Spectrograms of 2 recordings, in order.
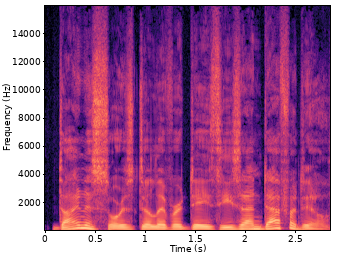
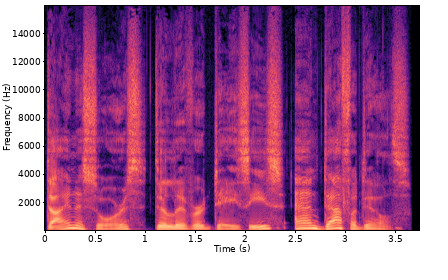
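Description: First: The sentence is said at a fast pace. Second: The sentence is said at a moderate pace.

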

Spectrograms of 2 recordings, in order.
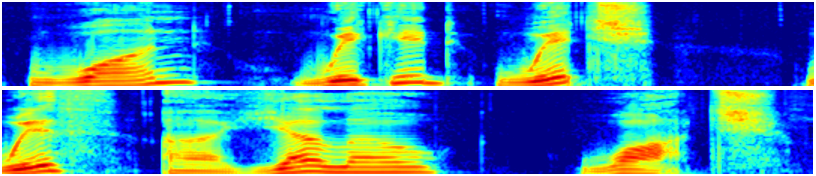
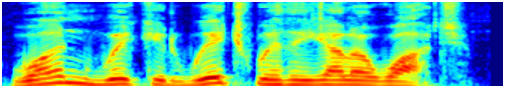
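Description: First: It is said at a normal speed. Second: It is said very fast.

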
